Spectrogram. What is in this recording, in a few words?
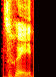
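"cui", Mandarin Chinese, neutral tone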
